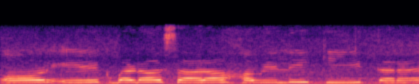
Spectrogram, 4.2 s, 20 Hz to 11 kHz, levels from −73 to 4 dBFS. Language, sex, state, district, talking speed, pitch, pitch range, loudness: Hindi, female, Rajasthan, Jaisalmer, 100 wpm, 290 Hz, 280-300 Hz, -13 LUFS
